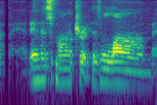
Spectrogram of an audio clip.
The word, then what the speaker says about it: LAM: And this mantra is LAM, L-A-M.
